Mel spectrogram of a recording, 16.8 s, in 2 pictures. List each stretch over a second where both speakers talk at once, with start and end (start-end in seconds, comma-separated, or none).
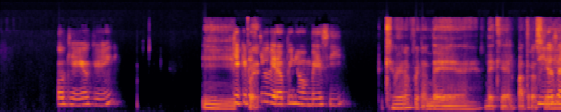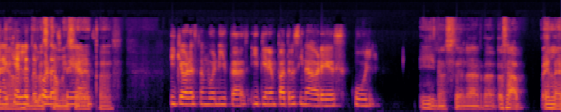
8.0-9.9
